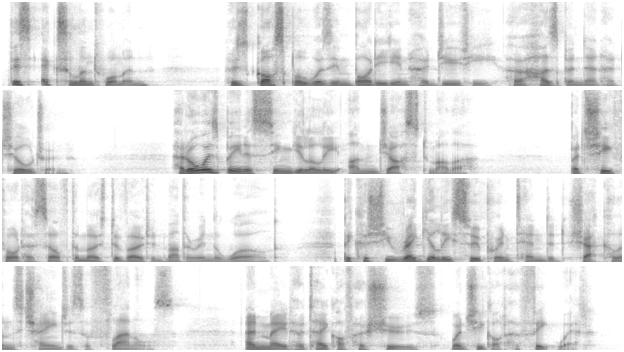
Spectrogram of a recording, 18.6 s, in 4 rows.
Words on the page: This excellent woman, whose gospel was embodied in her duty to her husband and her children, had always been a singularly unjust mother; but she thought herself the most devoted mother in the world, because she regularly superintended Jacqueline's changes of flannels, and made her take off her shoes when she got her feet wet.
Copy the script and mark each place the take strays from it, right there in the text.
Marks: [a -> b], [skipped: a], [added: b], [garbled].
This excellent woman, whose gospel was embodied in her duty [skipped: to] her husband and her children, had always been a singularly unjust mother; but she thought herself the most devoted mother in the world, because she regularly superintended Jacqueline's changes of flannels, and made her take off her shoes when she got her feet wet.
